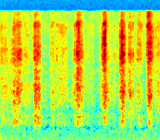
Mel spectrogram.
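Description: Splayed bristle brush scratching and dabbing over a stretched canvas, a quick run of short dry strokes several times a second as it lays down paint in streaky lines.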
